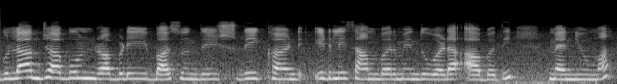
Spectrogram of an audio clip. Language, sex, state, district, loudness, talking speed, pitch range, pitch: Gujarati, female, Gujarat, Valsad, -13 LUFS, 115 wpm, 240-275 Hz, 250 Hz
